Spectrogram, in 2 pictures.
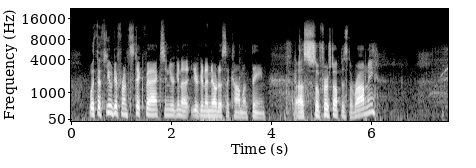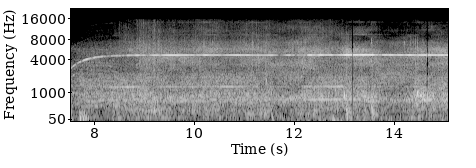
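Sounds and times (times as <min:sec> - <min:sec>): vacuum motor high-pitched whine: 0:07.2 - 0:15.0.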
